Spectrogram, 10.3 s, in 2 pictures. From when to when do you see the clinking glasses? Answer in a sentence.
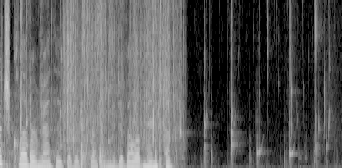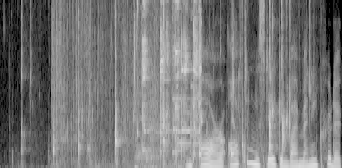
You can hear the clinking glasses from 0.3 to 2.5 s and from 7.2 to 8.2 s.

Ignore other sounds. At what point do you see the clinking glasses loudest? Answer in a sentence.
The loudest moment of the clinking glasses is at 8 seconds.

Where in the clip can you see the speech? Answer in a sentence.
The speech can be heard from 0.0 to 2.7 s and from 7.9 to 10.2 s.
